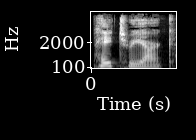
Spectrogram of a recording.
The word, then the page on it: patriarch: American English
